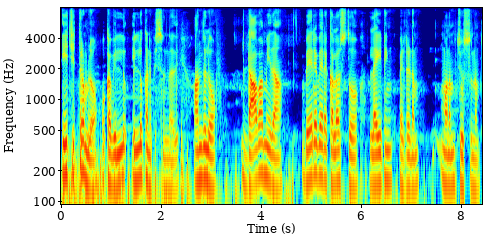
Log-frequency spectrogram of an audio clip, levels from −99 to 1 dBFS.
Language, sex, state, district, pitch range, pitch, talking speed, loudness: Telugu, male, Telangana, Mahabubabad, 135-160 Hz, 145 Hz, 120 wpm, -20 LUFS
